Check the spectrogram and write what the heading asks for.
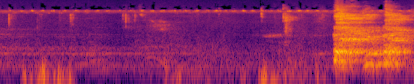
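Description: A person coughs once, loudly, near the end.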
